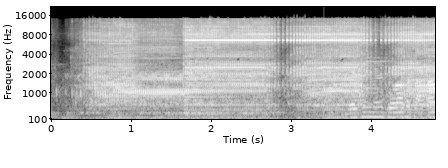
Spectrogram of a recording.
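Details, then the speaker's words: Fast, sharp metallic ticking that speeds up with the machine on an industrial auto-oil high-speed sewing machine: the feed dog (teeth) is touching and striking the needle plate, causing the noise. "ये आवाज़ हमारी जो ये दाती है plate में touch हो रही है, आप देख सकते हो प्लेट में टच हो रही है, इसकी वजह से ये आवाज़ आ रहा है, ठीक है?"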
